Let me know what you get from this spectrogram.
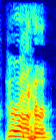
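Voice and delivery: high, loud Ross Perot impression. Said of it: "That's my Ross Perot voice".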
